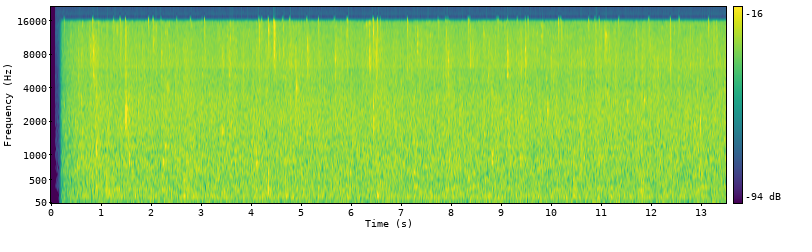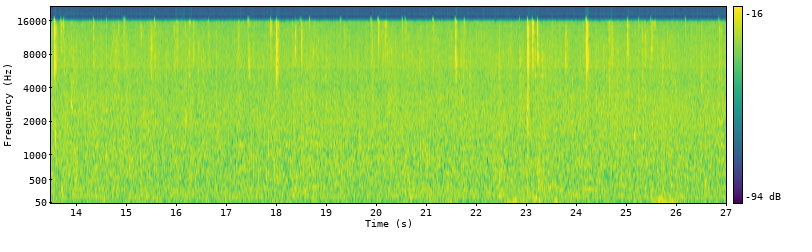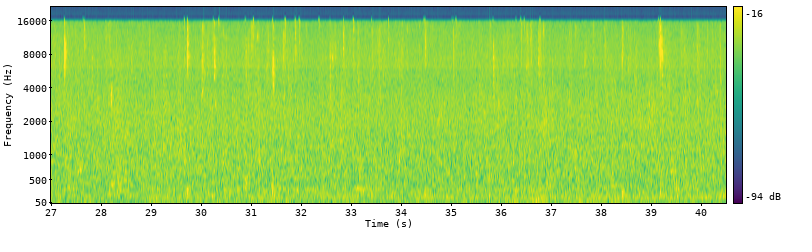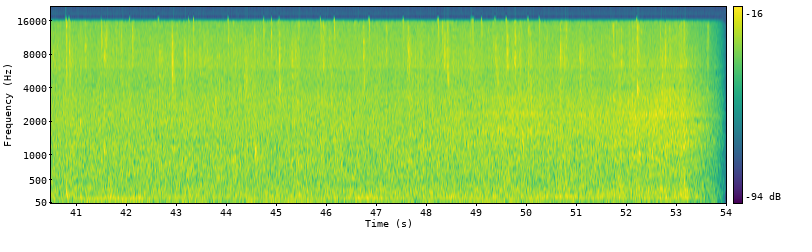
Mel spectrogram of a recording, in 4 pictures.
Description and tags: Peaceful rain sound recorded from my balcony.
dripping, rain, Calm, drip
